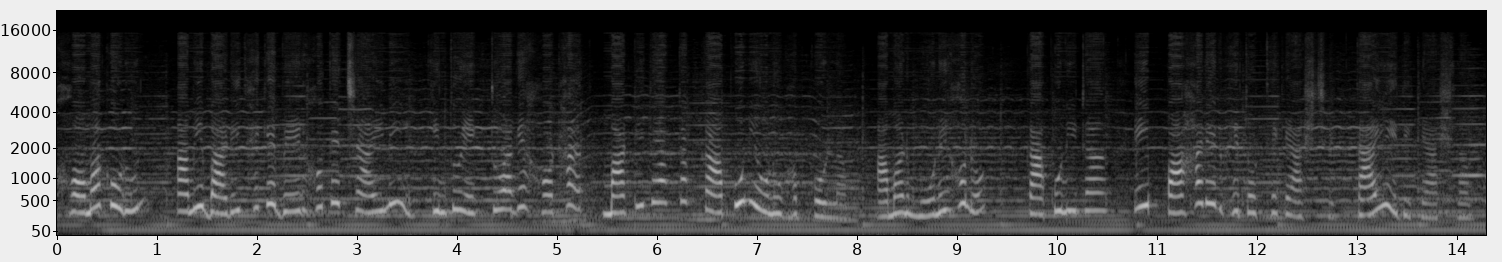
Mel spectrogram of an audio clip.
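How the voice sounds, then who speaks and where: A woman's voice: high voice, lively intonation, unhurried, over music. A woman voicing a curious, defiant young captive girl in a cartoon, with an earnest, protesting manner. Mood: pleading, protesting.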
